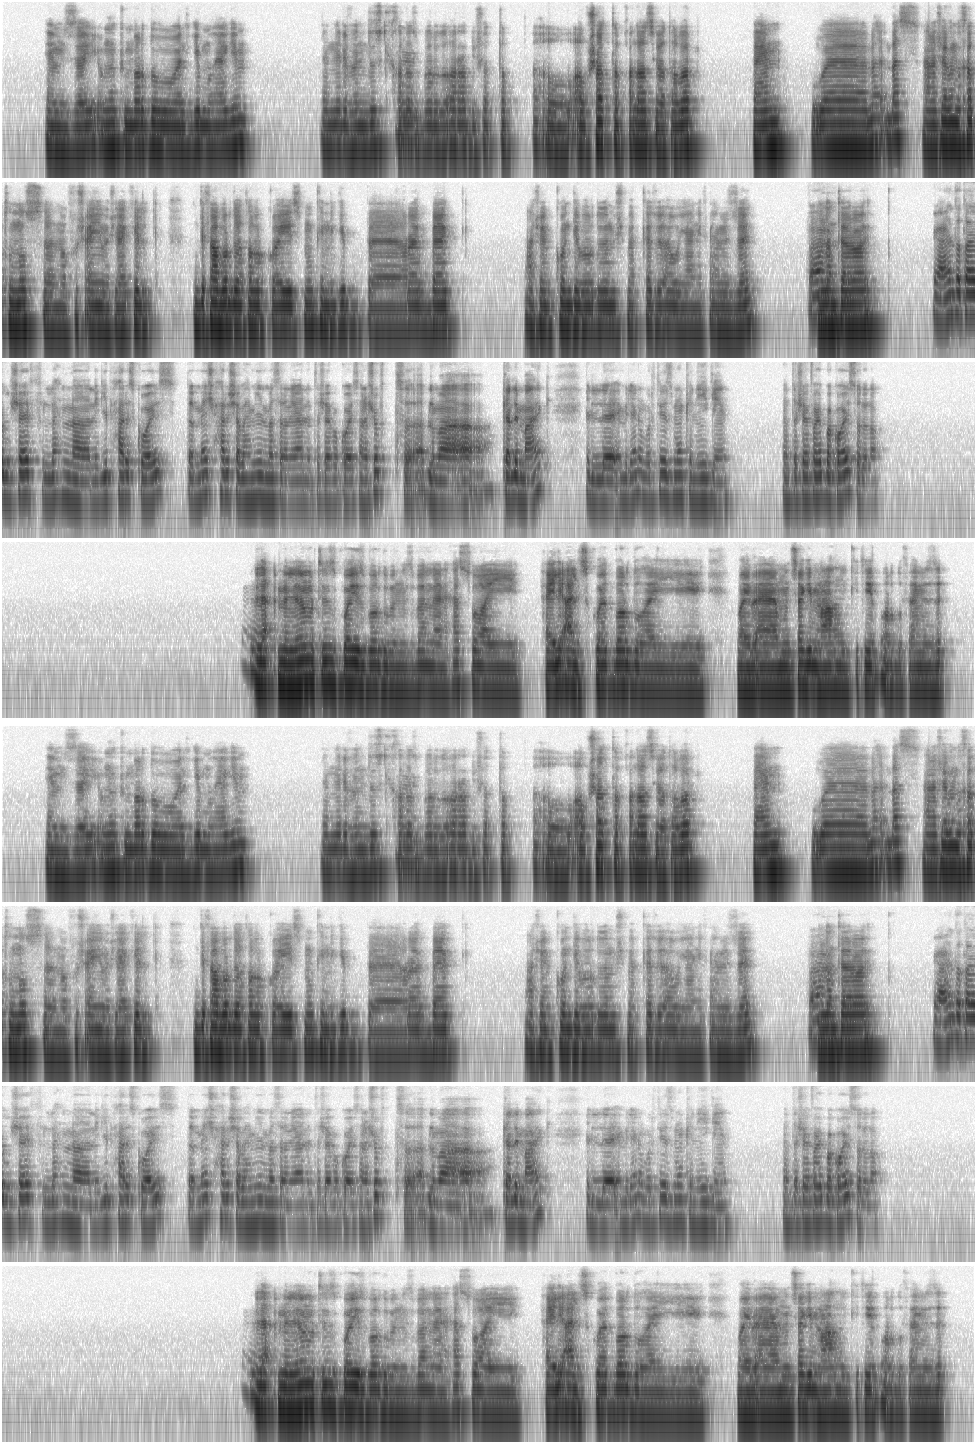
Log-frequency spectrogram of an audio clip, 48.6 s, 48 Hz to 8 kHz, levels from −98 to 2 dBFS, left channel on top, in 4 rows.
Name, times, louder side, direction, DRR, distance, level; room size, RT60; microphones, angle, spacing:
voice 1, 0.5-3.1 4.0-6.3 6.6-8.7 9.4-9.8 10.1-14.0 14.6-17.8 18.7-21.6 22.4-23.1 39.6-43.0 43.2-48.2, left 2 dB, 30° left, 0.4 m, -21 dB
voice 2, 4.9-5.3 22.2-22.8 23.8-33.4 34.1-35.3 39.5-39.8, left 3 dB, 85° left, 0.7 m, -28 dB
10.0 x 3.5 x 3.6 m
head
